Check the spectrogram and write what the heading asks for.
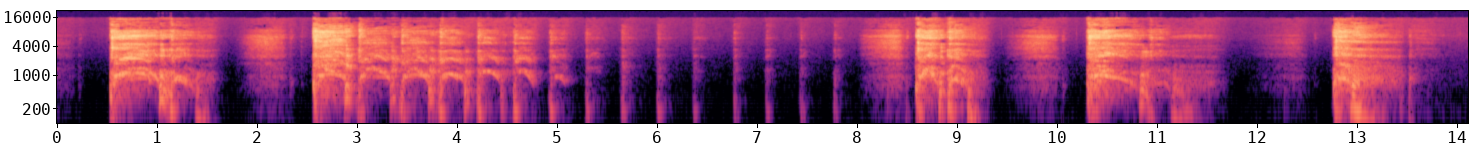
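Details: Repeated coughing: several loud, harsh coughing bouts, one breaking into a rapid run of short hacks, with pauses between.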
